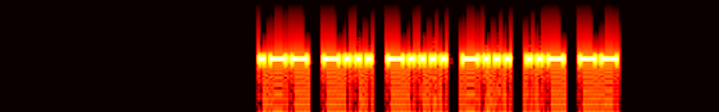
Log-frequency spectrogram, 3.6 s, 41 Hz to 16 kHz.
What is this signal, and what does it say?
Morse code, heard as a keyed tone, about 41 wpm, 700 Hz. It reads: WB6BUM
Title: USA Call Signs - 6 Characters - Repeated 2x - 45wpm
